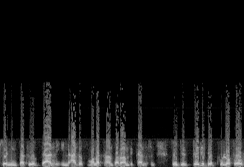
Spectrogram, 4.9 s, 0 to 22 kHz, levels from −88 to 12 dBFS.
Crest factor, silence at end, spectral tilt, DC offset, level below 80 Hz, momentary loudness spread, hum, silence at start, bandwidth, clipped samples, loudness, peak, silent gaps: 10 dB; 0 s; -5 dB/octave; under 0.1%; -50 dBFS; 6 LU; none; 0.05 s; 11 kHz; under 0.1%; -17 LUFS; -6 dBFS; none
